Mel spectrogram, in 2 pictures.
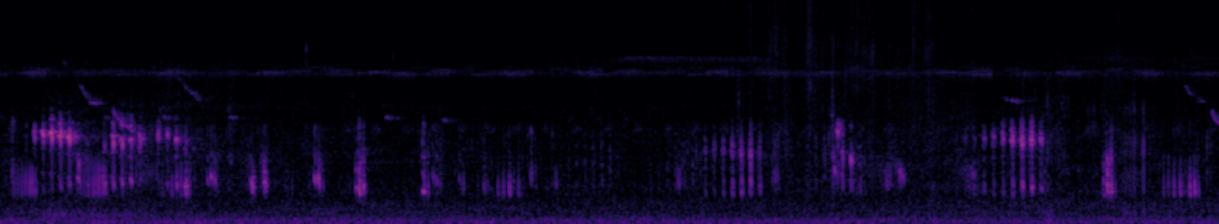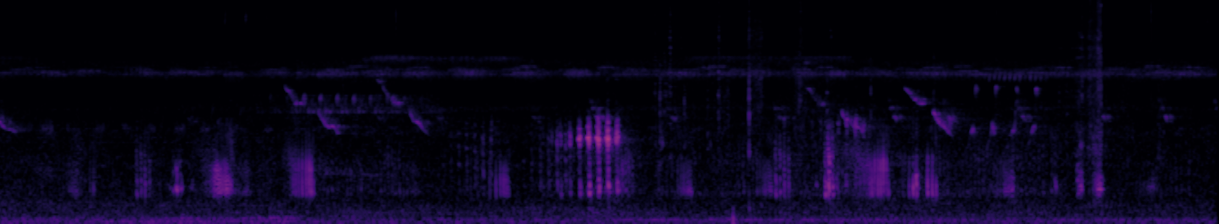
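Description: Evening woodland chorus: a steady high insect trill from crickets or katydids, with frogs calling in repeated bursts of short pulsed croaks that are strongest about a second in, midway and again about three quarters of the way through.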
